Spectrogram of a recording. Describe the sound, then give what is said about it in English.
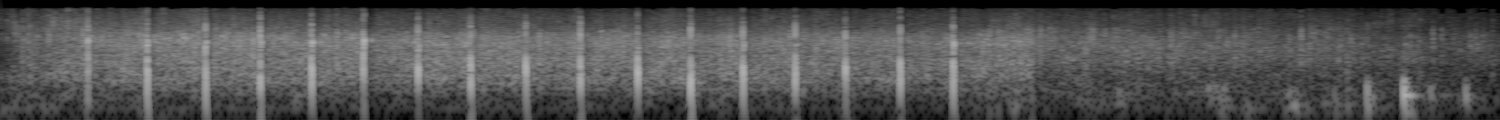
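Audience applause welcoming a guest speaker, with sharp, evenly spaced claps standing out above a wash of clapping before the applause thins and fades out near the end. “Please give a warm welcome to our guest, Shiza Shahid.”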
